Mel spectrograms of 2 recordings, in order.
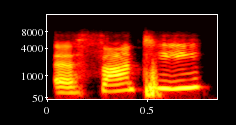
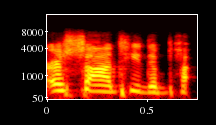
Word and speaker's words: Asante: a queen in both the asante or ashanti depending on how you want to pronounce it and in the akan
